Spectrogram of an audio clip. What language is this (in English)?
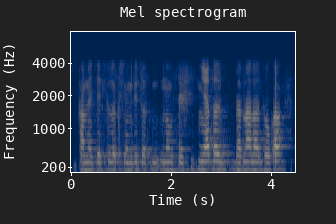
Marathi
